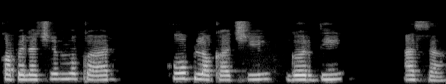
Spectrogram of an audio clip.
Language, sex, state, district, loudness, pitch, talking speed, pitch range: Konkani, female, Goa, North and South Goa, -19 LUFS, 225 Hz, 80 wpm, 215-245 Hz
